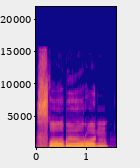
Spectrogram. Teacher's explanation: با کے اوپر قلقلہ ہوگا، آواز کو ہلائیں گے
